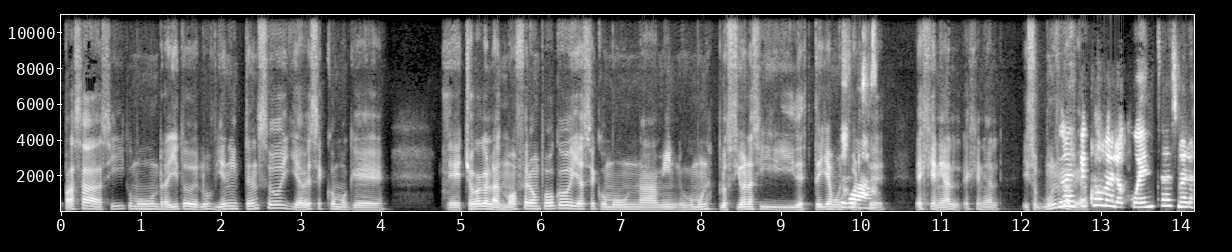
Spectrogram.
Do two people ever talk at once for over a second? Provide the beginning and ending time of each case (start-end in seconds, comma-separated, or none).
none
